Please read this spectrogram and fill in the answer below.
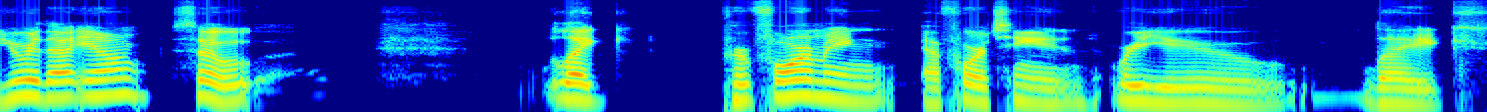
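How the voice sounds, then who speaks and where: A woman speaks at a very slow pace with long, frequent pauses, in a dry, close sound with no echo. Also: medium pitch for a woman. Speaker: podcast host. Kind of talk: interview. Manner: monotone.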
